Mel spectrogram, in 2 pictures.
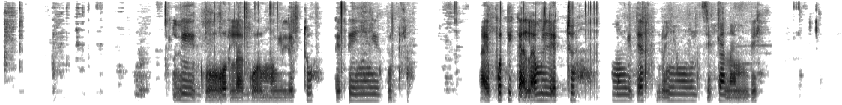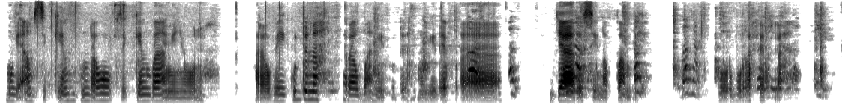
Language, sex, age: Wolof, female, 25-35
